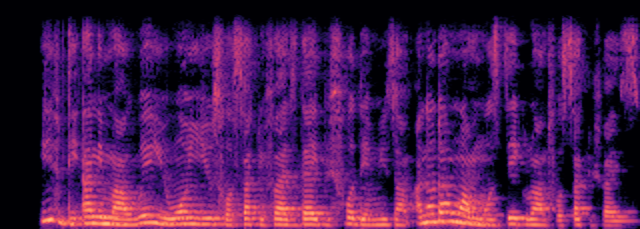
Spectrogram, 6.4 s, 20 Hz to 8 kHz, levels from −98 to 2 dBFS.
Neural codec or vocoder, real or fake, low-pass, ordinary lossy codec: none; real; 7.2 kHz; none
